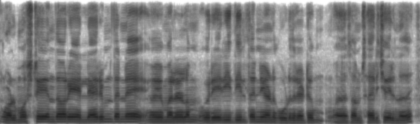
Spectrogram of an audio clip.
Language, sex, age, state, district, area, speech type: Malayalam, female, 18-30, Kerala, Wayanad, rural, spontaneous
